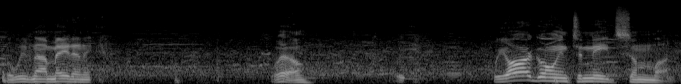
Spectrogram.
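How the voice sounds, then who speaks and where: A suave American outlaw boss, speaking slowly with a lively, swinging pitch. He is courteous and guarded in a measured game-cinematic style, with noise clearly behind him. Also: a crowd in the background. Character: suave, scheming American outlaw gang leader, politely guarded. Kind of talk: video game cinematic acting.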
